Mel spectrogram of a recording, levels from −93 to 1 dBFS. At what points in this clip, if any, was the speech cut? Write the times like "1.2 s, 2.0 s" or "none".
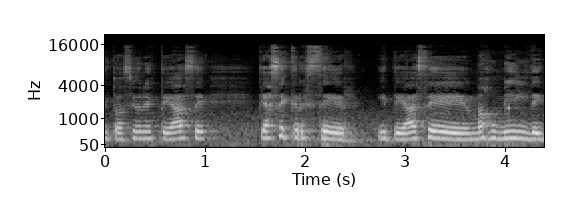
none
